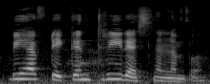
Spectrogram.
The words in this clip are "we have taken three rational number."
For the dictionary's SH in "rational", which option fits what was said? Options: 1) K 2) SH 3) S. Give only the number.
3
